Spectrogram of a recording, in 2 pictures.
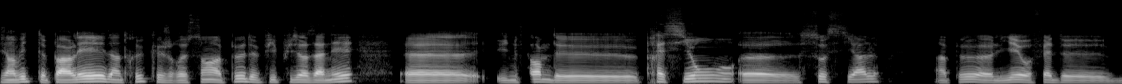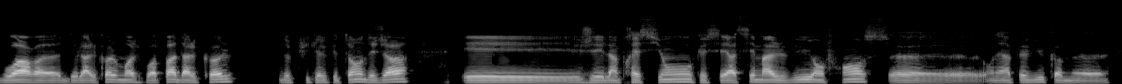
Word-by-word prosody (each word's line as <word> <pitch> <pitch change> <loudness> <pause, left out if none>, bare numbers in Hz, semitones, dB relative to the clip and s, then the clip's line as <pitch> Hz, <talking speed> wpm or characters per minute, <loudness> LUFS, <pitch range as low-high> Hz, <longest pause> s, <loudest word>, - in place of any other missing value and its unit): J'ai 105 - 0
envie 110 +4 +4
de 130 - -17
te - - -2
parler 120 +8 +8
d'un 110 -4 +2
truc 130 +7 -4
que 110 -4 -3
je 95 - -5
ressens 95 +4 -1
un 105 - +3
peu, 135 +9 0
depuis 110 -3 -3
plusieurs 105 -1 0
années. 125 +10 +4 0.5
Heu, 90 -1 +3 0.2
une 95 +1 -7
forme 120 0 +2
de, 95 -2 +1
pression, 135 +1 0
heu, 90 -2 +2
sociale. 120 +4 -3 0.6
Un 95 -1 -6
peu, 115 - -8 0.3
heu, - - +1
liée, 100 +5 -1
au 105 -3 +3
fait 100 +1 -3
de 90 -3 -4
boire, 100 +4 +3
heu, 90 -1 0
de 85 +3 -9
l'alcool. 90 +5 -1
Moi, 105 0 -2
je 100 - -18
bois - - -3
pas 115 -1 +3
d'alcool, 115 +7 0 0.5
depuis 95 -1 -12
quelque 100 +1 -6
temps 115 +6 -2
déjà, 115 +5 +1 0.5
et 90 -2 -1
j'ai 90 +1 -4
l'impression 115 +6 -3
que 105 -1 -8
c'est 95 - -5
assez 90 +4 -1
mal 100 -2 0
vu 110 +4 -3
en 100 -1 -1
France, 120 +4 -5
heu, 85 -2 -4
on 90 - -11
est - - -6
un 95 +1 -5
peu 105 - -7
vu 105 +2 -7
comme, 90 -2 -6
heu, 85 -1 -5
100 Hz, 160 wpm, -23 LUFS, 90-115 Hz, 0.6 s, parler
